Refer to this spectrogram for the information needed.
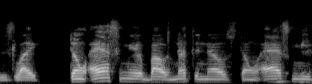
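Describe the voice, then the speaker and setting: A man with an American accent has an ordinary speaking voice at medium pitch, with fairly even intonation. He talks at a fairly quick pace over a quiet background. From New Orleans, US South. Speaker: consultant and business developer. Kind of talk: casual interview chat.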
